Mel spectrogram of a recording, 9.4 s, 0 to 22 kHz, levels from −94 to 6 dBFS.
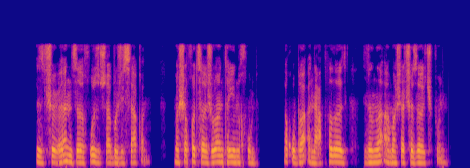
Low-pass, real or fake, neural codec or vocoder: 7.2 kHz; fake; vocoder, 44.1 kHz, 128 mel bands, Pupu-Vocoder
